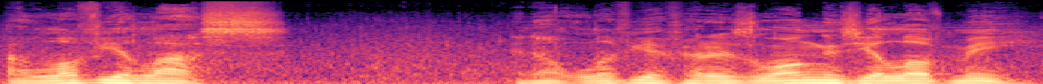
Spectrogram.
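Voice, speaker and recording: An actor playing a devoted, playful sailor husband with a Scottish accent, speaking tenderly in old-fashioned seafaring language for a romantic audio roleplay. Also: male voice, lowish voice, fairly even intonation, normal speed, a little hiss or hum, natural voice. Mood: devoted, solemn. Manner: tender, teasing, given to soft chuckles.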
